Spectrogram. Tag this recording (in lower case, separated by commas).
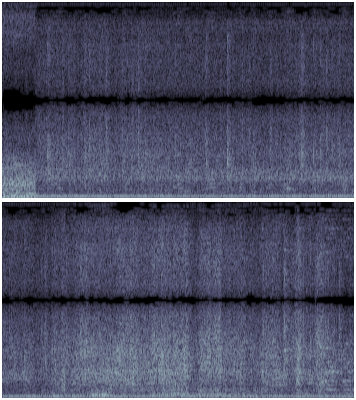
crackle, speech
